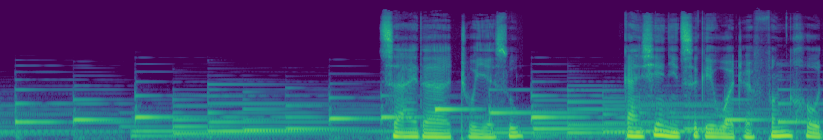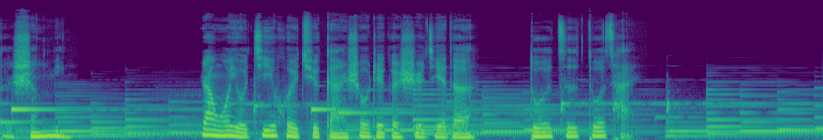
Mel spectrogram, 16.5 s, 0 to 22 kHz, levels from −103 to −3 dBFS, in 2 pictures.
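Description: Nothing technical stands out in this one; there's no fault to point to anywhere in the audio.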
